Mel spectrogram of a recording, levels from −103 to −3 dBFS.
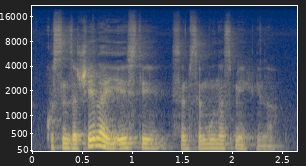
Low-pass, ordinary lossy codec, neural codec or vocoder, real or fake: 19.8 kHz; none; vocoder, 44.1 kHz, 128 mel bands every 256 samples, BigVGAN v2; fake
